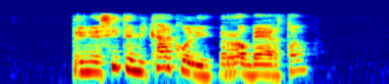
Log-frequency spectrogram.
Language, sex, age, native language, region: Slovenian, male, 18-29, Slovenian, Gorenjska region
